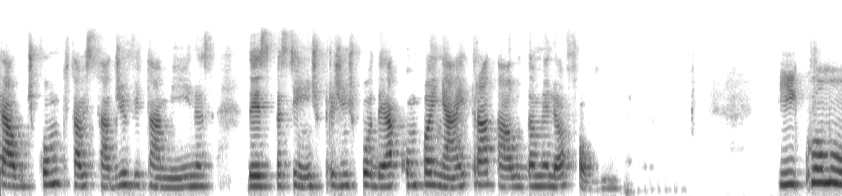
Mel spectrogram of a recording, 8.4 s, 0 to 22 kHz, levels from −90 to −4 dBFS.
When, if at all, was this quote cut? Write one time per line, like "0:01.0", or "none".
0:01.1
